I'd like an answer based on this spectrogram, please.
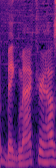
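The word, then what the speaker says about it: bigmacher: social media handles is it big big mocker big mac how's that pronounced there my personal is big macho b-i-g-m-a-c-h-e-r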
